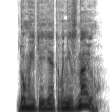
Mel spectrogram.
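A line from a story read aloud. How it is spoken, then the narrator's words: Barked. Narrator (Russian): рявкнул на него адвокат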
